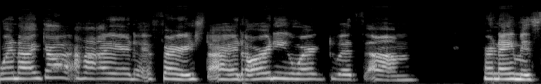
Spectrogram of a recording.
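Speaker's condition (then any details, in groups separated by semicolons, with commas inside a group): Cerebral palsy; would like to have it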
